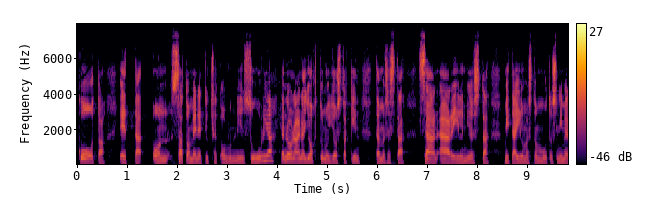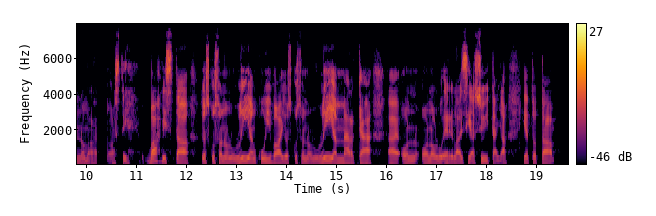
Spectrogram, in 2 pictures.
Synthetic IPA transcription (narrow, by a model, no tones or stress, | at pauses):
koːt̪ɑet̪ːæ | ʔonsɑt̪omenet̪ykset̪olːunniːnsuːriɑjɑneonɑinɑjoht̪unujjost̪ɑkint̪æmːøsest̪æ | sæːnʔæːriilmiøst̪æmit̪æilmɑst̪ommuːt̪osnimenomɑɑ̰st̪iʋɑhʋist̪ɑːjoskusonolːulliːjɑŋkuiʋɑːjoskusonolːulliːjɑmːærkæːʔononolːuerilɑisiɑsyit̪æjɑ̰jɑt̪ot̪ɑ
